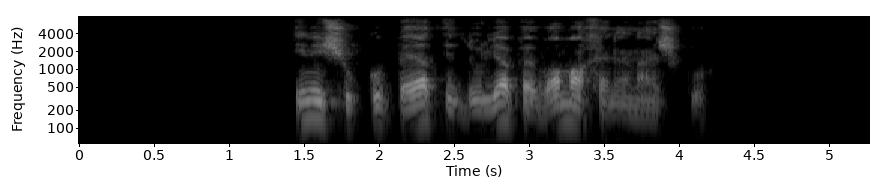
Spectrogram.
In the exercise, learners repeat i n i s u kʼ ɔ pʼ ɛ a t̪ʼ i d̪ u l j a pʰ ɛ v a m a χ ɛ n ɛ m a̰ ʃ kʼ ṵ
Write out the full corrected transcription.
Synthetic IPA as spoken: i n i ʃ u kʼ u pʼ ɛ a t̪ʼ i d̪ u l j a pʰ ɛ v a m a χ ɛ n ɛ n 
